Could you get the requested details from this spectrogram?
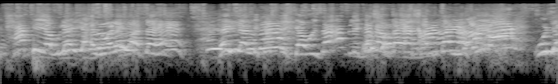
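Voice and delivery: high, loud indignant shouting; outraged scolding. Acted. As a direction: shout her down for laughing at you. Outraged scolding over the laughter. (زعيق بغضب واستنكار)

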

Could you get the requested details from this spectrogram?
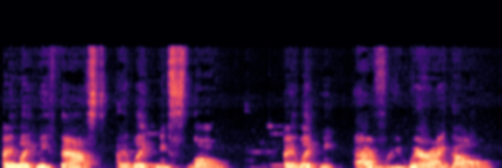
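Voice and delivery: expressive storytime read-aloud; reading to children. Acted. Principal reading a picture book to new students, lively storytime voice. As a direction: read it like bedtime story time for little kids.

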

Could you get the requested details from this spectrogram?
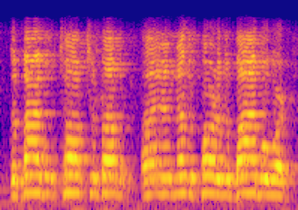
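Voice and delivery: normal talking voice

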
